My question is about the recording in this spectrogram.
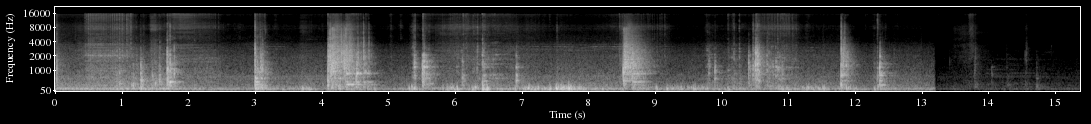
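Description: A series of sharp wooden knocks and cracks, about eight of them at uneven intervals, over a steady low hum. The sound cuts off abruptly near the end, leaving near silence.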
